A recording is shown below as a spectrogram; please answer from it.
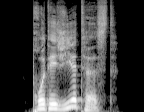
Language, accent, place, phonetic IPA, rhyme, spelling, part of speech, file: German, Germany, Berlin, [pʁoteˈʒiːɐ̯təst], -iːɐ̯təst, protegiertest, verb, De-protegiertest.ogg
- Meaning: inflection of protegieren: 1. second-person singular preterite 2. second-person singular subjunctive II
